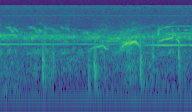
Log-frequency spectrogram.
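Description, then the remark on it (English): Buzzards calling at a lake in a quick series of harsh, nasal cries, about five close together, loud over a steady low background hum. “Birds. They're everywhere. You hear them? Damn buzzards.”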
